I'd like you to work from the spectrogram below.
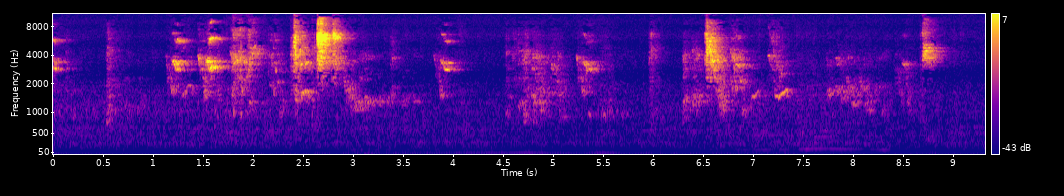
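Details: Affectionate pair of parakeets indoors making soft, scattered chirps and short scratchy squawks over a quiet background hiss, with louder bursts around two and a half and six and a half seconds.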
